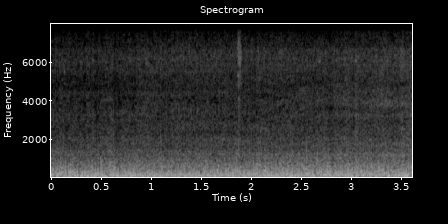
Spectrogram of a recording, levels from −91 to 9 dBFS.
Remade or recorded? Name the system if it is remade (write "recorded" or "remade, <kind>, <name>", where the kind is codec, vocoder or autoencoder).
remade, vocoder, Vocos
